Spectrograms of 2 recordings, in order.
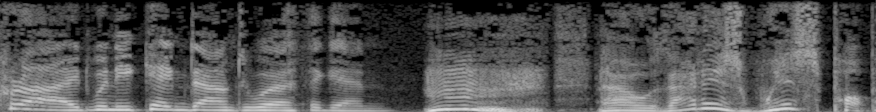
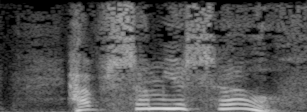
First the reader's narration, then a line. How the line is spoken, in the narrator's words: cried the BFG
